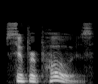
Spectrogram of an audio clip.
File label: "superpose", en uk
